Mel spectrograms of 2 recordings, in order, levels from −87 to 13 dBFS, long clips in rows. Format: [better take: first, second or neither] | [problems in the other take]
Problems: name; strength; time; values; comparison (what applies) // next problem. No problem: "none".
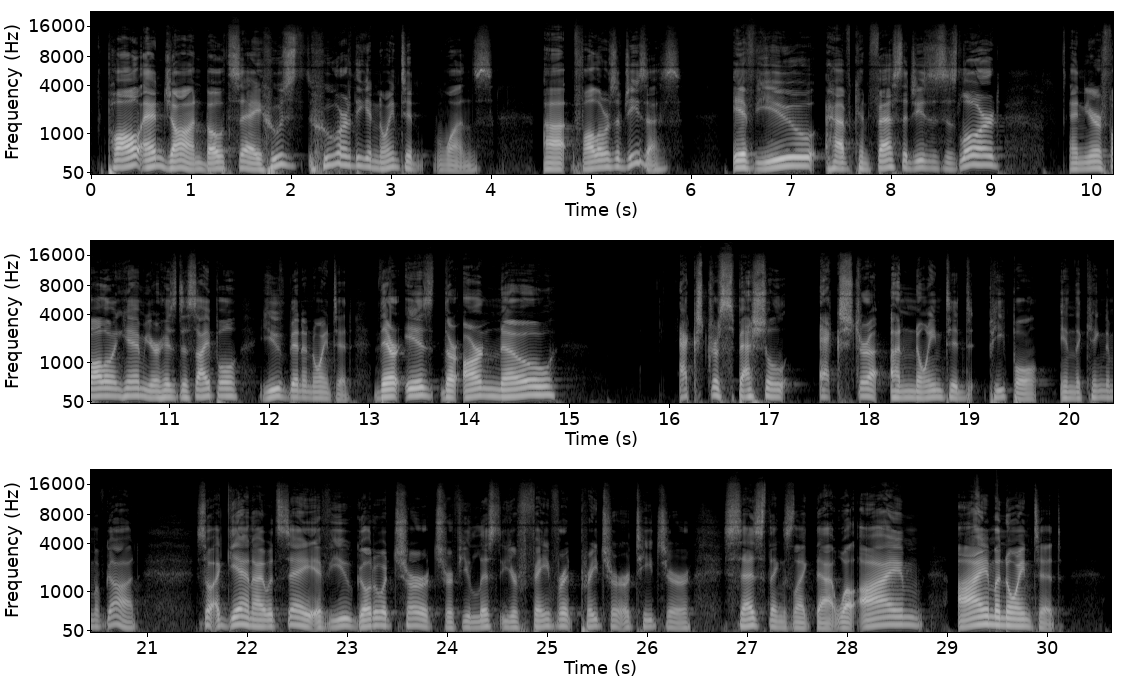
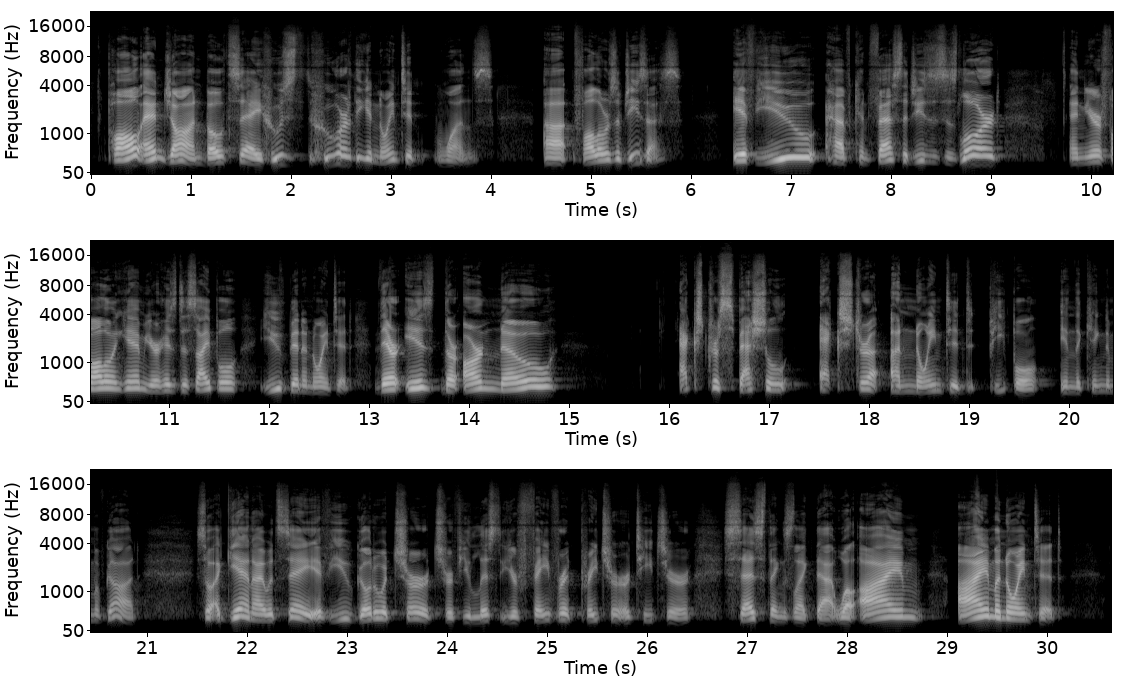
first | thin; somewhat; fading below 300 Hz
